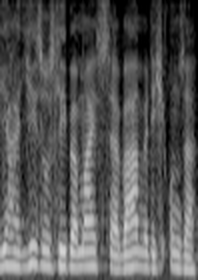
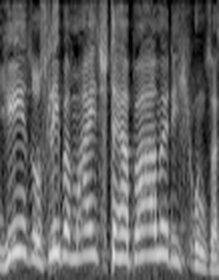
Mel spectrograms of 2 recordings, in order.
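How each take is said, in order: First: It is said quietly and calmly. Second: It is shouted loudly and urgently.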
